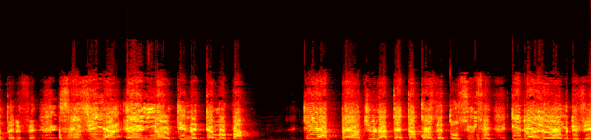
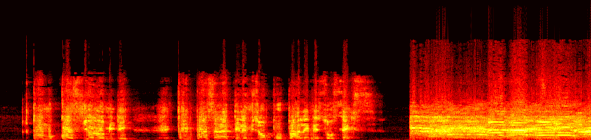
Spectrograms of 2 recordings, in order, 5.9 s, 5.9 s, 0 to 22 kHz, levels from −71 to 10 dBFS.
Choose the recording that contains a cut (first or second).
second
